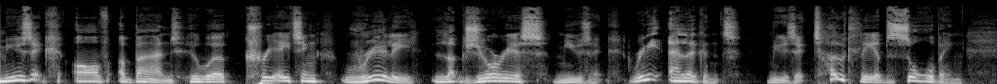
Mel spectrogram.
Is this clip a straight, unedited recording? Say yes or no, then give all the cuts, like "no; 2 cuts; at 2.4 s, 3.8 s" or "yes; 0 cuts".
no; 1 cut; at 8.1 s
